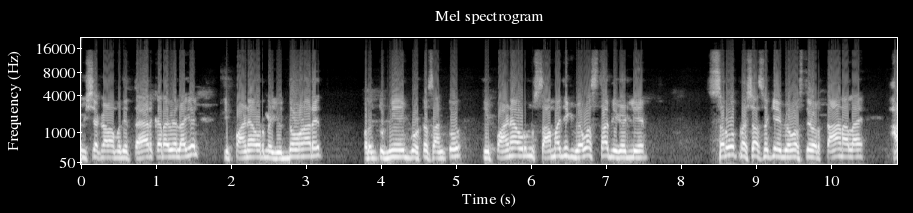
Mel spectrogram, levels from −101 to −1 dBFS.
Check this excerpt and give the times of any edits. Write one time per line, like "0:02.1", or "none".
0:01.7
